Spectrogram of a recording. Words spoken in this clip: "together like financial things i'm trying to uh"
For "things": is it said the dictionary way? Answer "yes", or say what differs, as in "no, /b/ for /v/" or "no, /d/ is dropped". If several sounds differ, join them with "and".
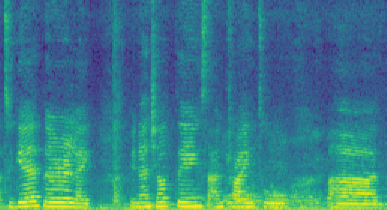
no, /t/ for /θ/ and /s/ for /z/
